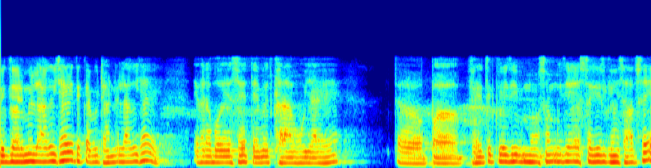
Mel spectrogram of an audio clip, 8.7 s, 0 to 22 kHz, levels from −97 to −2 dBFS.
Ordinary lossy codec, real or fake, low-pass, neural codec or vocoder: none; real; 5.4 kHz; none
